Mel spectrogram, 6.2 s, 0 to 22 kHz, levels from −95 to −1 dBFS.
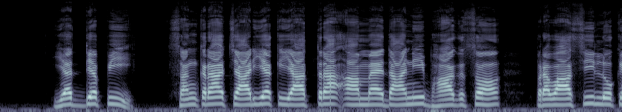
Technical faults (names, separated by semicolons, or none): periodic USB or driver dropouts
